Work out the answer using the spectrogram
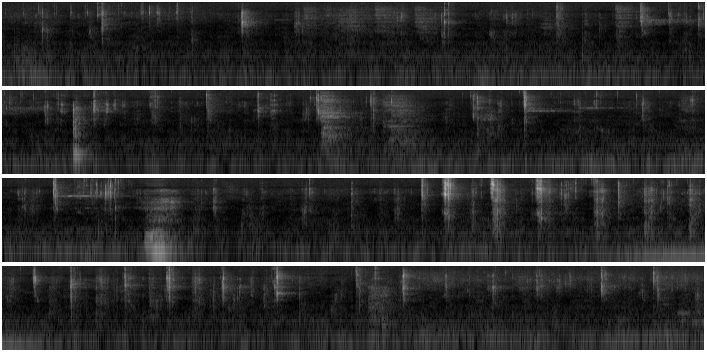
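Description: Close-miked chewing of mutton boti curry (tripe) and curry-soaked roti: many short, sharp, irregular wet clicks and bites, coming thicker about two-thirds of the way through, with one deeper thud just past the middle.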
